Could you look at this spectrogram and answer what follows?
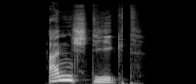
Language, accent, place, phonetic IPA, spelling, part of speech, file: German, Germany, Berlin, [ˈanˌʃtiːkt], anstiegt, verb, De-anstiegt.ogg
- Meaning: second-person plural dependent preterite of ansteigen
